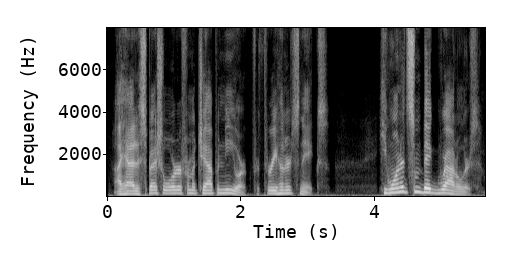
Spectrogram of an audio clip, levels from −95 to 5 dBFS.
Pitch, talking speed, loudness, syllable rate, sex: 150 Hz, 200 wpm, -19 LUFS, 5.6 syllables/s, male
